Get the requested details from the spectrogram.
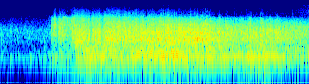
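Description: A deep roll of thunder from a night-time thunderstorm breaks in after a quiet moment and rumbles on steadily, broad and heavy, with no voices present.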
